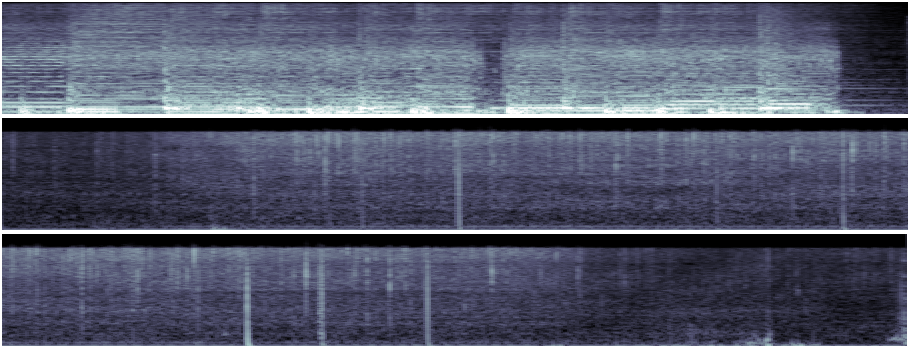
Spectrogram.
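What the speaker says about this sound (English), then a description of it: "That's the high sound of a hot pan. That pitch, that high pitch." Food sizzles in a hot pan, a loud music passage cutting off into a steady, high hiss of frying with a few sharp crackles, close and continuous with no talking.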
